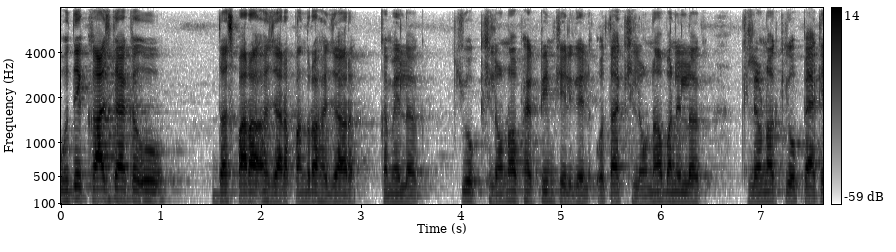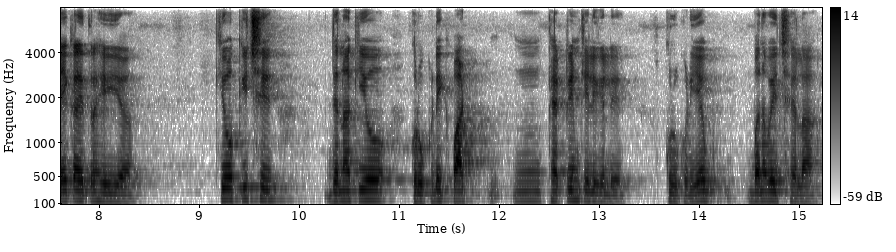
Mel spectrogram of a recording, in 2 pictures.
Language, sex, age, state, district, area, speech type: Maithili, male, 18-30, Bihar, Saharsa, rural, spontaneous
